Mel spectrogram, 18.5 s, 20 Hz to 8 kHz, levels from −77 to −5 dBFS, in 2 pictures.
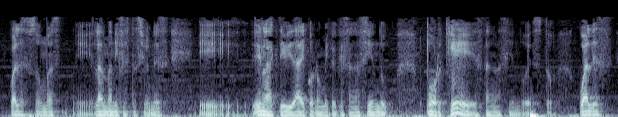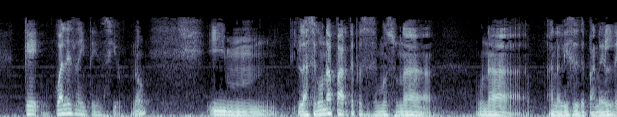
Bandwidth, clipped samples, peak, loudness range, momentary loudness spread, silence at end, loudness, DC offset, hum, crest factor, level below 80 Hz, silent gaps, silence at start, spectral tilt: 5.2 kHz; under 0.1%; -2 dBFS; 3 LU; 15 LU; 0 s; -19 LUFS; under 0.1%; none; 16 dB; -22 dBFS; none; 0 s; -12 dB/octave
